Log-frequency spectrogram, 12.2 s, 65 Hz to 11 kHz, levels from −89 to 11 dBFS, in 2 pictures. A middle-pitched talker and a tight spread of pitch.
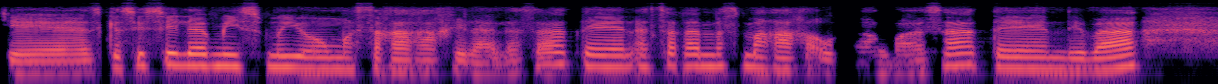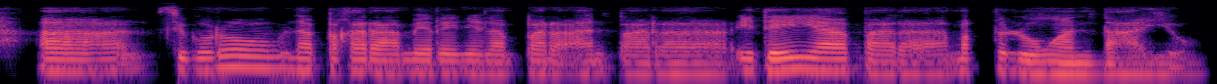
No: medium, 145 Hz; average, 4.8 semitones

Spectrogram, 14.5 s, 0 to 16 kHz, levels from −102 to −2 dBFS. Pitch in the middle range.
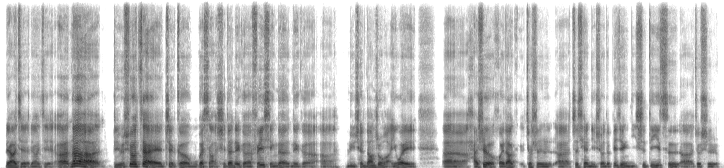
Yes: medium, 150 Hz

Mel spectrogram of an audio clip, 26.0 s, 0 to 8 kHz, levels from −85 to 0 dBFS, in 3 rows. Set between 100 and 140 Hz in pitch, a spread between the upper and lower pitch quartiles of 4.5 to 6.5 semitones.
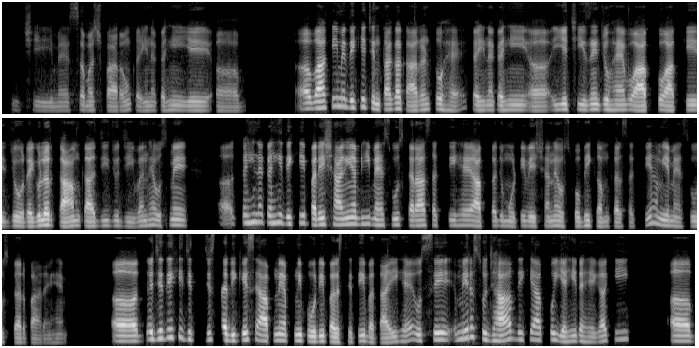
Yes: low, 135 Hz; average, 4.9 semitones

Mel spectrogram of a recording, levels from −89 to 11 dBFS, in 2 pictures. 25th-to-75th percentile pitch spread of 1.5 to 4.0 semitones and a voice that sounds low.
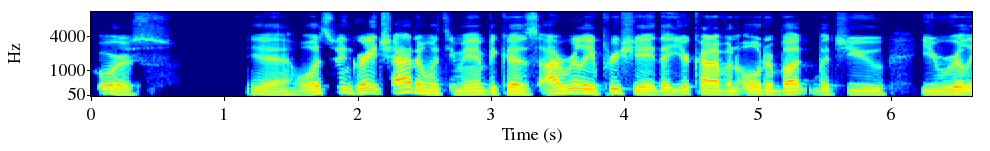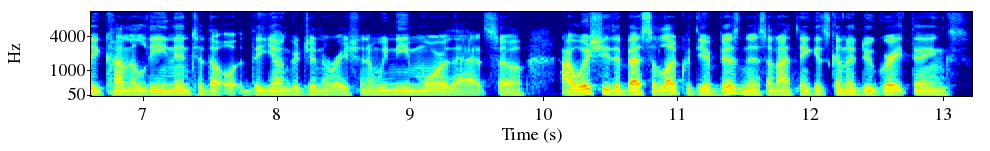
Yes: average, 2.9 semitones; low, 115 Hz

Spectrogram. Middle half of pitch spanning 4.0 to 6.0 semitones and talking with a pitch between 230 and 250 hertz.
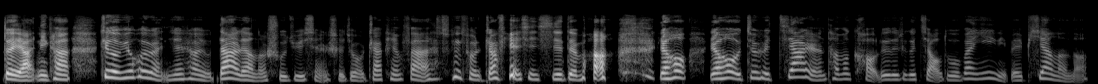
Yes: average, 4.6 semitones; high, 240 Hz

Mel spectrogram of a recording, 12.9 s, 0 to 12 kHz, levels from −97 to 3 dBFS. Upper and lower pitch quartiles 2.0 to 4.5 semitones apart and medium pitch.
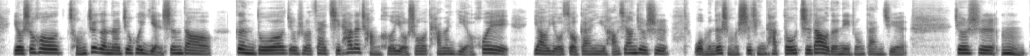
Yes: average, 3.7 semitones; medium, 180 Hz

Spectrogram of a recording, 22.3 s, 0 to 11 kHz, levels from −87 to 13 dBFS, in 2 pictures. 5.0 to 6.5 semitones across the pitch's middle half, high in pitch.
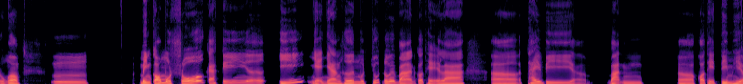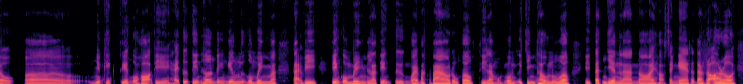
No: average, 5.3 semitones; medium, 145 Hz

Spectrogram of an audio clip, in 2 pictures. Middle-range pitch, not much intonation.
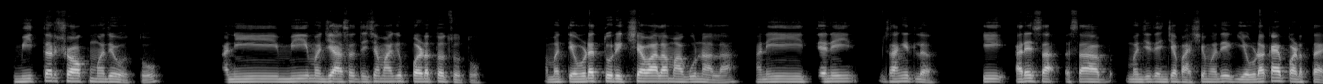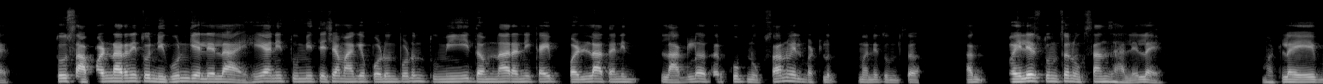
No: low, 125 Hz; narrow, 2.3 semitones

